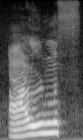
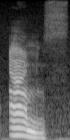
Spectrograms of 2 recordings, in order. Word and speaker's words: alms: Ou essa outra palavra aí, ó, que você pode pronunciar das duas formas, alms ou arms.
